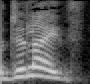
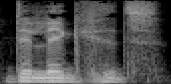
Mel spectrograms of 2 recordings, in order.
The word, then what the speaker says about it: delights: Yes, so delights, D-E-L-I-G-H-T-S. Here it's a verb. – Yes, not deligs. – No, there's a G in there that you don't pronounce. It's delights.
